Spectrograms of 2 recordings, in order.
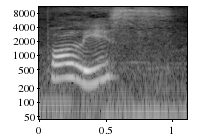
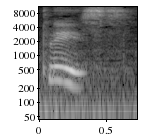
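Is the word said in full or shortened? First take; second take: full; shortened. First: Both syllables of the word are pronounced. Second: The first vowel is dropped, one syllable remains.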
